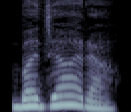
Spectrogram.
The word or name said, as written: ಬಜ್ಜರ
